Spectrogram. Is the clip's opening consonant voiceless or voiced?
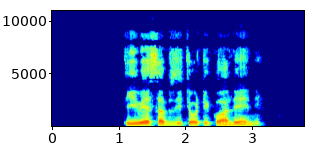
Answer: voiceless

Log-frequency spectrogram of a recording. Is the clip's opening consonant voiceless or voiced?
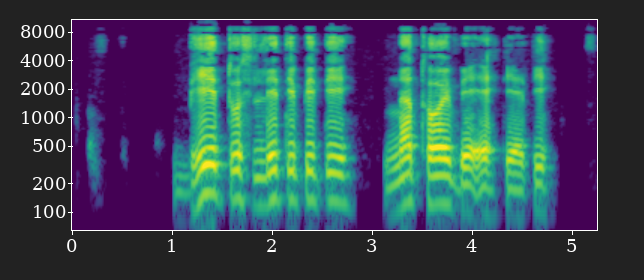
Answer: voiced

